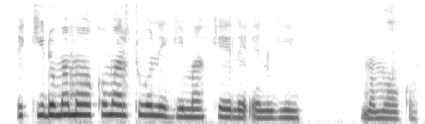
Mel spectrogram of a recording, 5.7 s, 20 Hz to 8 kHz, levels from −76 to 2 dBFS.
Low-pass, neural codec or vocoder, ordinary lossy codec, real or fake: 7.2 kHz; none; none; real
